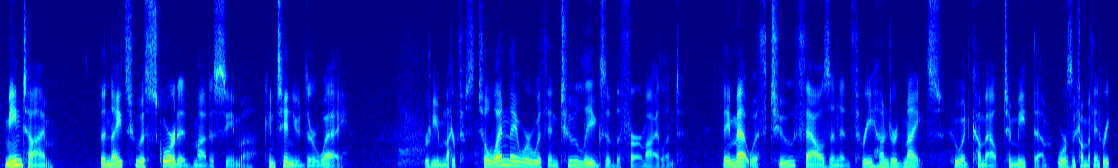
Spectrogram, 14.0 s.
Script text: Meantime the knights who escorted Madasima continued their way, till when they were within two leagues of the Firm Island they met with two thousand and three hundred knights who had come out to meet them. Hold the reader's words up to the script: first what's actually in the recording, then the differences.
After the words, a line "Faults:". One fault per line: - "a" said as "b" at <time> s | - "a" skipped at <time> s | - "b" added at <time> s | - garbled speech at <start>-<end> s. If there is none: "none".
Meantime the knights who escorted Madasima continued their way, [garbled] till when they were within two leagues of the Firm Island they met with two thousand and three hundred knights who had come out to meet them. [garbled]
Faults:
- garbled speech at 5.3-5.9 s
- garbled speech at 13.2-13.9 s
